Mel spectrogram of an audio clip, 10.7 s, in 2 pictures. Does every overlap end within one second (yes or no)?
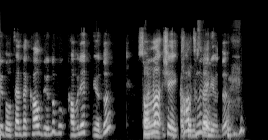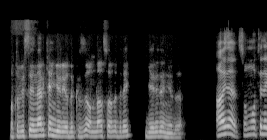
no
